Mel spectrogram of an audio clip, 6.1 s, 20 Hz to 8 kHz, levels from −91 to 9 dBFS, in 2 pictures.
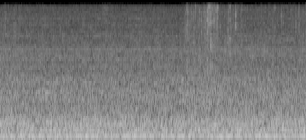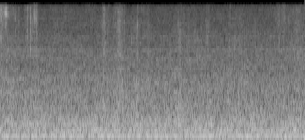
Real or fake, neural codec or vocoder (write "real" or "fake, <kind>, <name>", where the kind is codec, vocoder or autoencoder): fake, vocoder, Vocos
